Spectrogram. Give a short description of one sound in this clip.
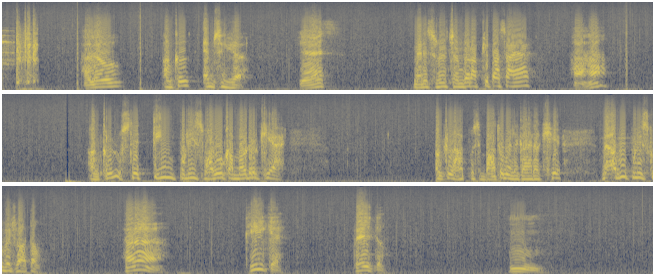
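A middle-aged man speaks tensely into a telephone.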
